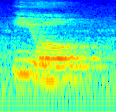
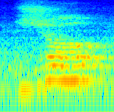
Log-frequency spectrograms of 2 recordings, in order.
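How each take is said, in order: First: The word starts with an ee-like glide. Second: The word starts with a soft zh sound. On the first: "com o som de I" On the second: "com o som de J"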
